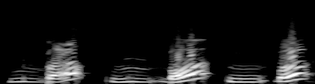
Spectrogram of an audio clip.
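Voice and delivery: short mock heaves; imitated cat retching. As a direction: heave like a cat puking, in three bursts.

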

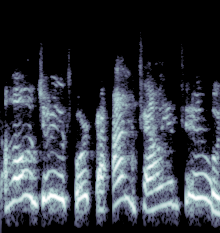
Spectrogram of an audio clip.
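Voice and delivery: high, bright fan gush; gushing fan greeting. Retold or imitated. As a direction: gush at him like a starstruck fan. Greeting radio guy at bar.

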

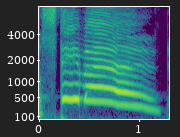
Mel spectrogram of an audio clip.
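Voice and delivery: high, loud, drawn-out shout; reenacted group yell. Friends at a show when his part comes up, high yell. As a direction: yell the name out like a crowd chant. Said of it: "we would all yell".

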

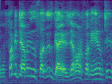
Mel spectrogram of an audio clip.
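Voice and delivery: high, fired-up demand; heated demand. Retold or imitated. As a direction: push it up high, worked up. Angry demand in retold confrontation.

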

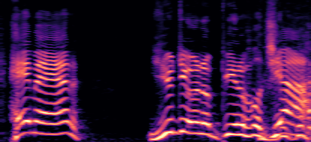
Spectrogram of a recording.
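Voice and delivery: high-pitched, gushing backpedal; mock friendly praise. Diner caught out by the waiter, gushing in mock friendliness. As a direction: turn suddenly sweet, voice shooting up.

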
